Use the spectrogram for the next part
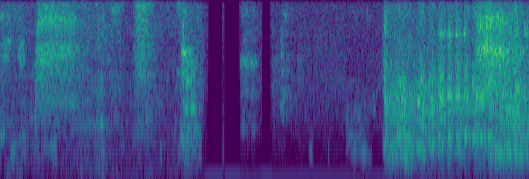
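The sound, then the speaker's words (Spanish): A car engine cranks in uneven bursts, falls quiet briefly, then catches and settles into a loud, steady running rumble. “Aguanta, porque este carro no lo conozco.”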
